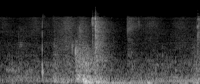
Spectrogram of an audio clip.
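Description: A LERAN refrigerator door being swung shut, with a small click about half a second in and a knock about a second in as it closes.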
